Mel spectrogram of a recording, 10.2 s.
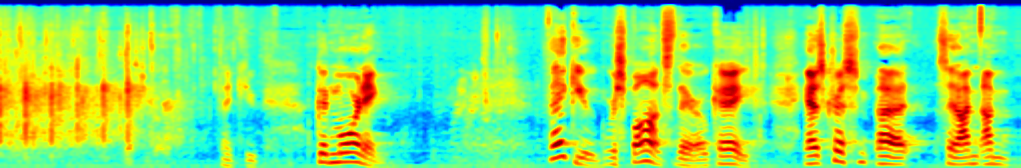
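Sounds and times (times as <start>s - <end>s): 
soft audience clapping: 0.0s - 2.2s
low hum: 0.0s - 10.2s
speech: 2.3s - 4.0s, 5.5s - 10.2s.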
